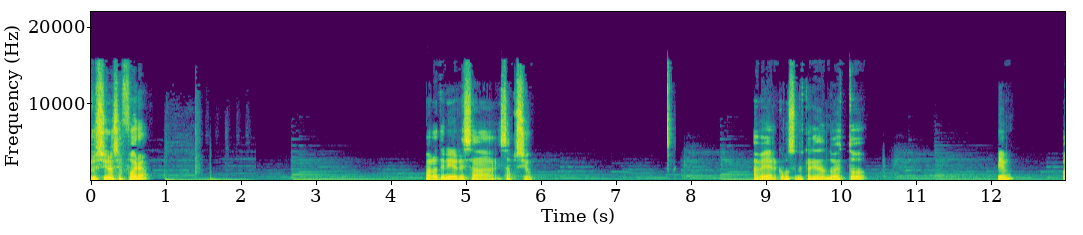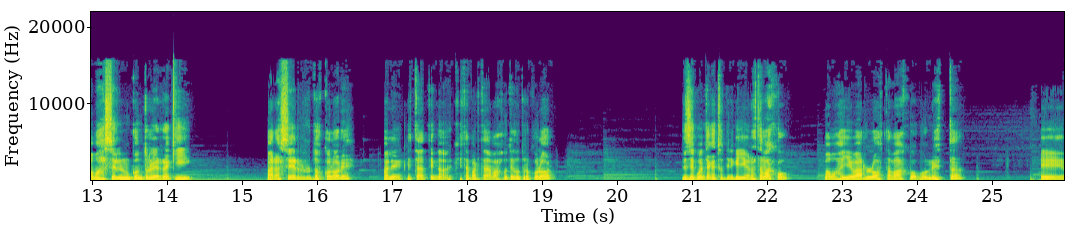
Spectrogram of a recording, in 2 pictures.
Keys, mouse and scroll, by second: 0.4 e, 3.4 click, 4.7 scroll down 1, 4.9 middle click, 5.8-6.4 scroll up 1, 8.1 scroll down 2, 8.7 right click, 9.0 scroll down 1, 9.2 middle click, 13.7 ctrl+r, 15.3 middle click, 16.7 middle click, 19.4 middle click, 19.4-19.7 scroll down 2, 19.7 middle click, 20.2 shift+middle click, 20.4 middle click, 20.4-20.8 scroll down 1, 21.7 middle click, 22.1 shift+middle click, 22.5-23.1 scroll up 5, 23.3 middle click, 23.9 right click, 24.7 Tab.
